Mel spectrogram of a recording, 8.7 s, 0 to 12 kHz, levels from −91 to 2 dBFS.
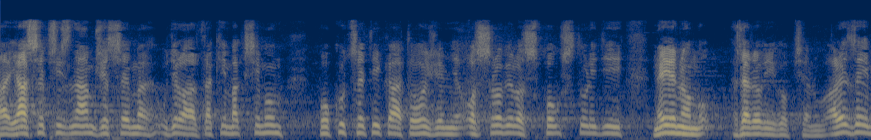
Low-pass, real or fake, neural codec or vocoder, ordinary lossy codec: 7.2 kHz; real; none; AAC, 32 kbps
